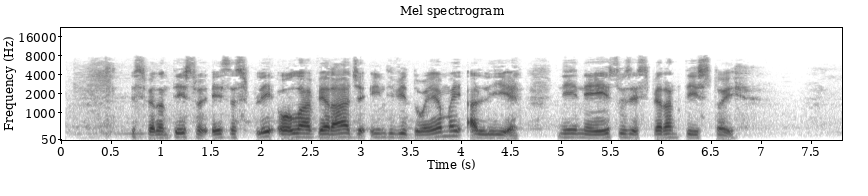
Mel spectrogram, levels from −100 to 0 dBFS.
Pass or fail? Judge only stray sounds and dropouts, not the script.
pass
